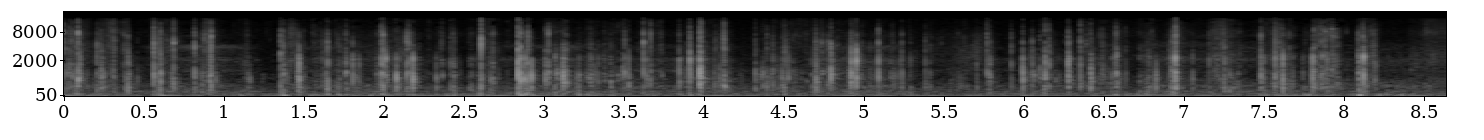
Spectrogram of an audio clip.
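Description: Fingertips twist, tap and rub the white plastic screw cap of a green-labelled plastic drink bottle while the other hand holds the bottle. The result is a dense run of quick, dry clicks, crinkles and scratchy rubbing with a bright, crackly edge, each tap dying away almost at once.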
